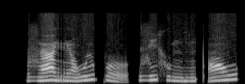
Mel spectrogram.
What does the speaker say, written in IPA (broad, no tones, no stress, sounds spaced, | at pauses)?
z ã rʲ ɔ̃ w ɯ p o | z i x u ŋ ɡ ĩ pʼ ɔ̃ w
